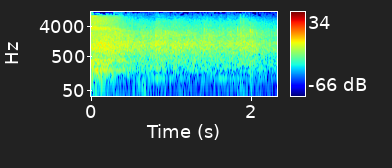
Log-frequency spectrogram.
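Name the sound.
audience applauding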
